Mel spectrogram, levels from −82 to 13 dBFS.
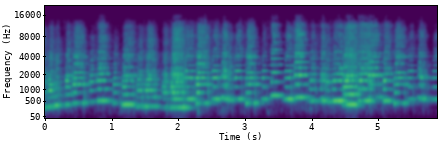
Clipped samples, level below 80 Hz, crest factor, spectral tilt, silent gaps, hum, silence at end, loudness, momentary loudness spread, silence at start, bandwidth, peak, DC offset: under 0.1%; -82 dBFS; 18 dB; 0 dB/octave; none; none; 0 s; -19 LUFS; 8 LU; 0 s; 16 kHz; -2 dBFS; under 0.1%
